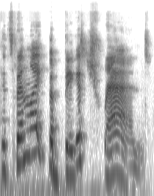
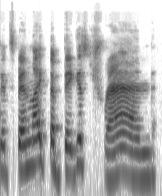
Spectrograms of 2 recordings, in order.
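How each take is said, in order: First: It is said in a put-on, imitated voice. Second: It is said in a natural, ordinary voice.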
